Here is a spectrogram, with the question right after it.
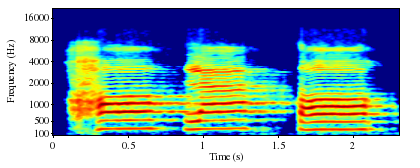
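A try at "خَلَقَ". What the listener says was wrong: Ho-nya dibuka lagi. Mulutnya dibuka. ho naik. Ho, angkat pangkal lidah naik ya. Ya, kemudian ketika pengucapan la kan ya, la, kemudian to-nya tinggal perubahan ujung lidah saja. Laqo gitu, mulutnya tetap dibuka lagi. Kurang to-nya. Sambil mengucapin to itu dibuka mulutnya, ada perubahan, ada pergerakan di rongga mulutnya.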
